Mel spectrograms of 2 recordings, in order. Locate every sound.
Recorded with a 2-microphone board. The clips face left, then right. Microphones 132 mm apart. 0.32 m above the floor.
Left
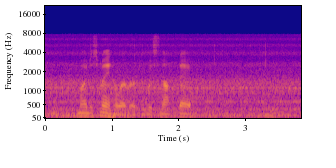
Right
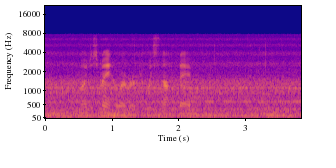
0.5 s a man speaking: 35° left (ahead or behind)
